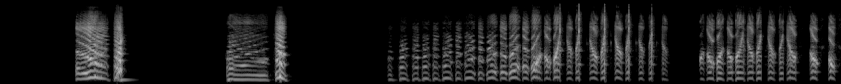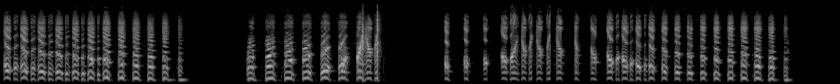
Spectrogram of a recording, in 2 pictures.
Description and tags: I recorded my favorite odd groan toy. These are the quick random slides, some parts have the slap of the whistle hitting the end of the tube. Recorded with my Sennheiser 416 on a Tascam DR-680.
